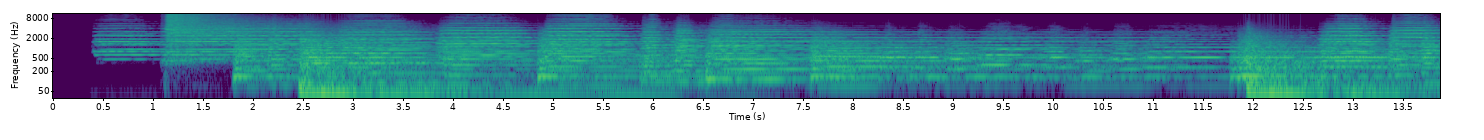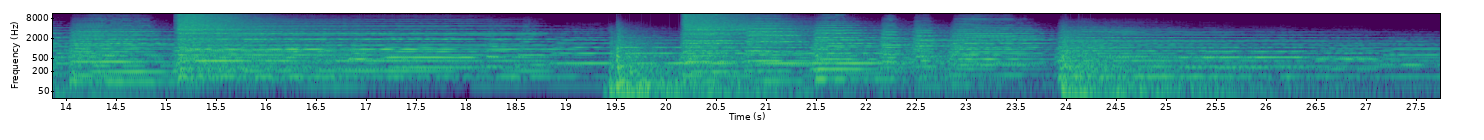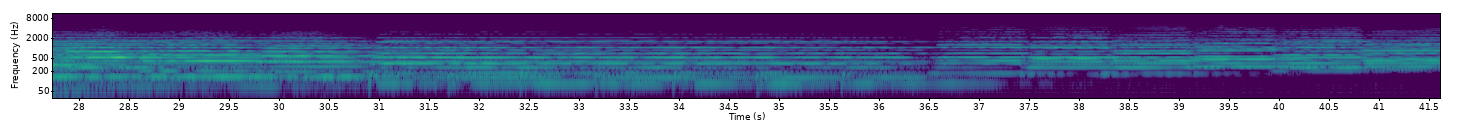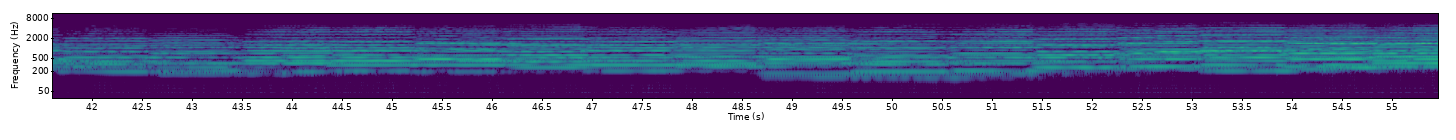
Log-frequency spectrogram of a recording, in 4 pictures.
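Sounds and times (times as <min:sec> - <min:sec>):
fanfare chorale: 0:00.4 - 0:55.4.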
